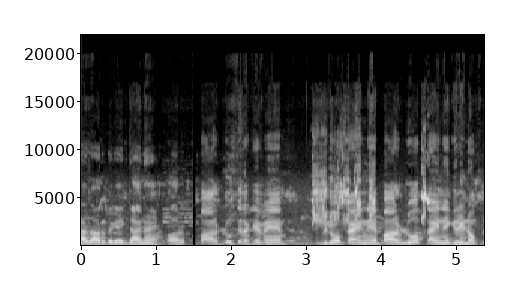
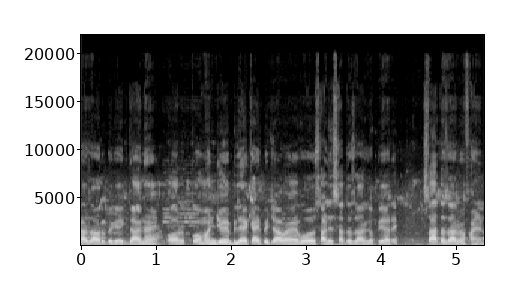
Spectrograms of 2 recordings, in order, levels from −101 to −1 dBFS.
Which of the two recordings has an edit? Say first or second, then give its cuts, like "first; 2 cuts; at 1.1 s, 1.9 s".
first; 1 cut; at 1.4 s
